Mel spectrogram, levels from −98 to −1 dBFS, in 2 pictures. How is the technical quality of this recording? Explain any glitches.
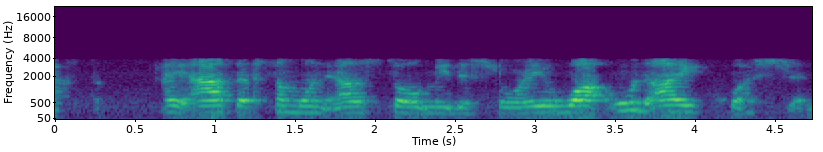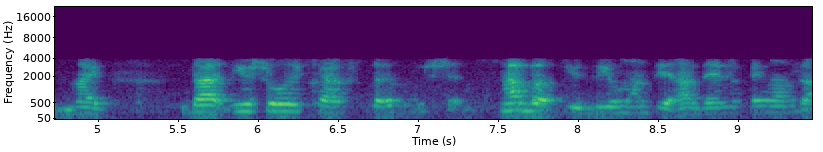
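The recording has been through a plainly degraded phone channel, with two brief dropouts.

Throughout, the speech has passed through the GSM full-rate codec, which fits GSM's 13 kbps coding. That codec rebuilds the voice from a vocal-tract model driven by coarse, regularly spaced pulses, and the line keeps only about 300 Hz to 3.7 kHz. The result is plainly audible buzzy, gravelly roughness and muffled, band-limited speech.

At 5.47 to 5.55 s, just before "usually cracks the illusions", and at 8.10 to 8.18 s, just after "about you", there are lost GSM frames. The decoder filled each gap by repeating the last good frame. The first gap lasts about 60 ms, which fits three lost 20 ms frames. The second fits a single lost frame. Each gap sounds like a short, rough metallic ring where the sound is held.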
